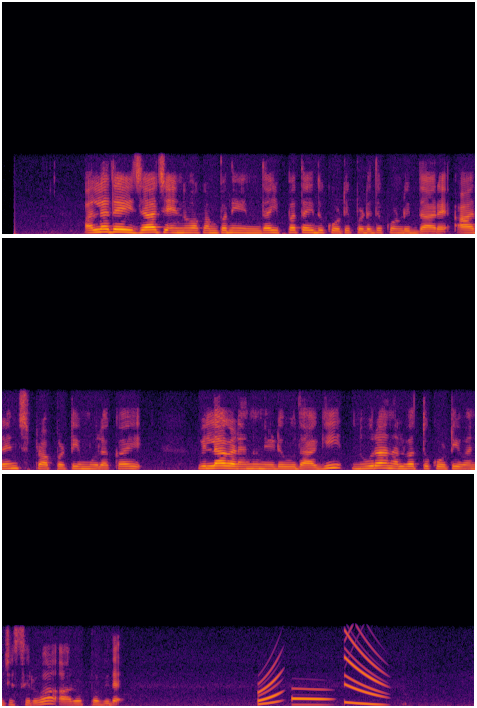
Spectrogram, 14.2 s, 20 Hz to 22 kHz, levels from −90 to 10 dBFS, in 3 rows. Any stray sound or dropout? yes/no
yes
